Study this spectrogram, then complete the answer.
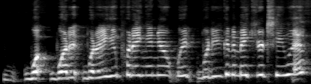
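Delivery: high, put-on questioning voice; puzzled questioner. Teasing friend asking what goes in tea, high mock puzzlement. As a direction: imitate someone asking, pitched well up.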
